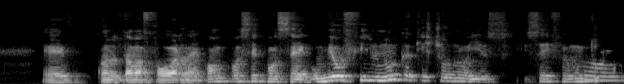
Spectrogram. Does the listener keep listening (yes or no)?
yes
